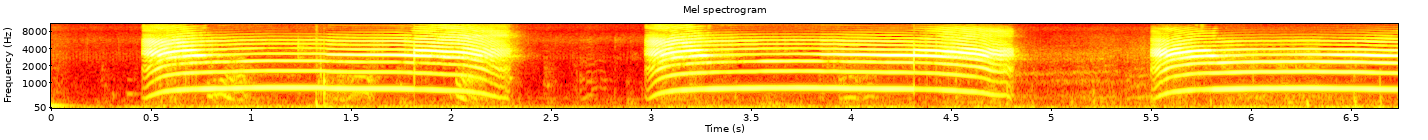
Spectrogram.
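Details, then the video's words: Beagle giving the first cry of its life: three long, steady, tonal cries of nearly two seconds each, each rising sharply at the start and sagging at the end, separated by short silences in a quiet room. "비글 생애 첫 울음소리"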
